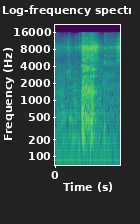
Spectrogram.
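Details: Single short, harsh cough burst from a girl against faint room noise; cough.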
